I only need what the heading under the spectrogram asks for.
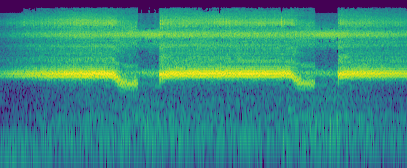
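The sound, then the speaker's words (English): A cicada of one of the most common species on the East Coast sings its steady, mellow, low whistling drone twice, each long sustained buzz ending with a downward-sliding drop-off note before a brief pause, then resuming. “And so one of the most common on the East Coast is the really mellow sound, and it sounds like a low whistle.”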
